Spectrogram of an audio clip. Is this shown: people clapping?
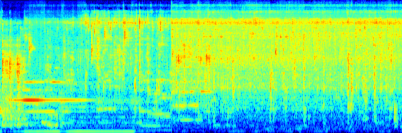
no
